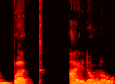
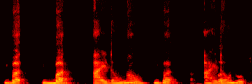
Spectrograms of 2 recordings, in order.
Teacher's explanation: Eu posso soltar o T, ou eu posso fazer um stop T aqui, que é quando eu engulo esse T.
